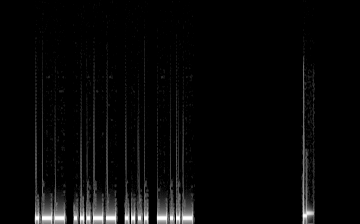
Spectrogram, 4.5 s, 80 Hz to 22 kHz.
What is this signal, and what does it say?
Morse code, heard as a keyed tone, about 28 wpm, 700 Hz. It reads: W3HX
